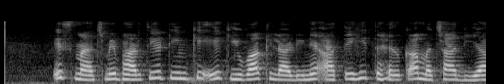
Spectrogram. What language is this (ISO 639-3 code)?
hin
